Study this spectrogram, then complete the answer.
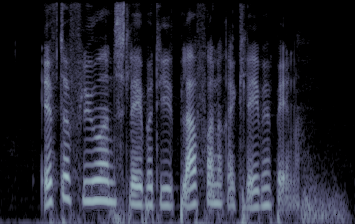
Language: Danish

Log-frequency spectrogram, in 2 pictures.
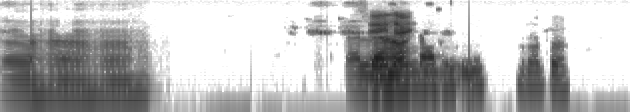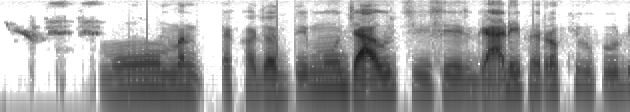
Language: Odia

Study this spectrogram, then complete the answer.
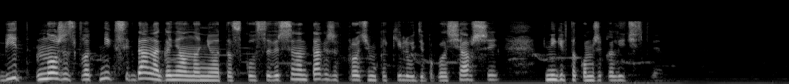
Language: Russian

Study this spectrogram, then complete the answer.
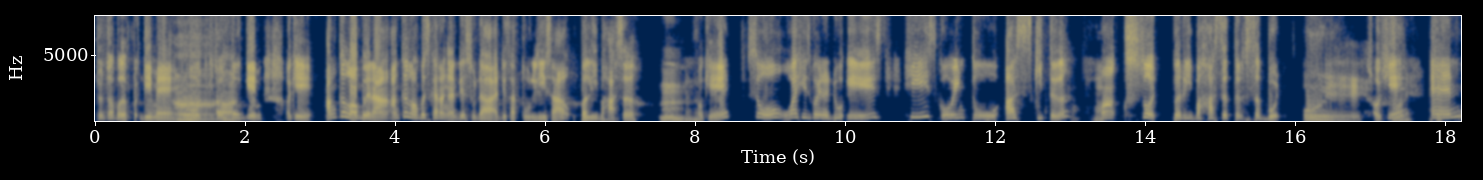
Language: Malay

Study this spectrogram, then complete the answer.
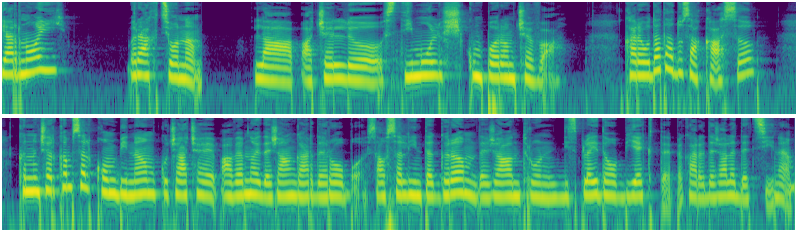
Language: Romanian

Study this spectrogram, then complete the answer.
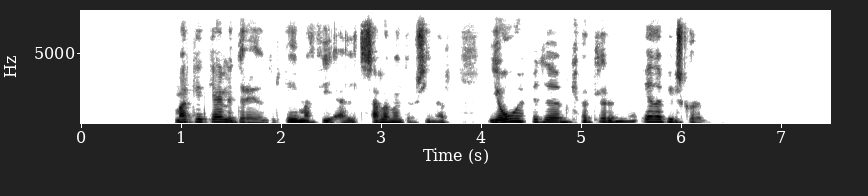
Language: Icelandic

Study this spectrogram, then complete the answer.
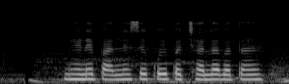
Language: Hindi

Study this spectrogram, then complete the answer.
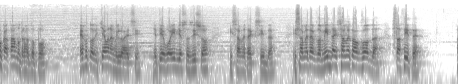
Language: Greek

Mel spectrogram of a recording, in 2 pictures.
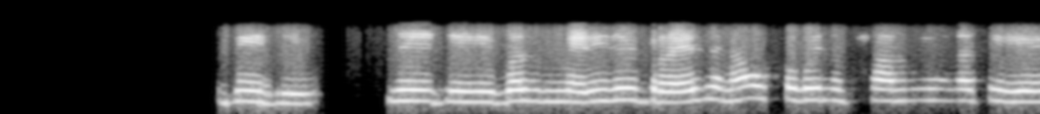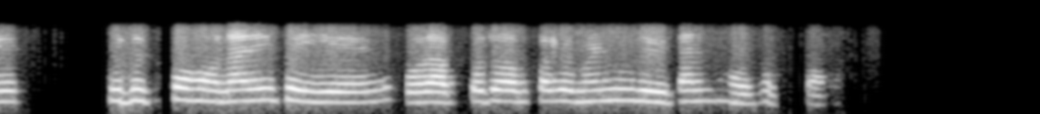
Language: Hindi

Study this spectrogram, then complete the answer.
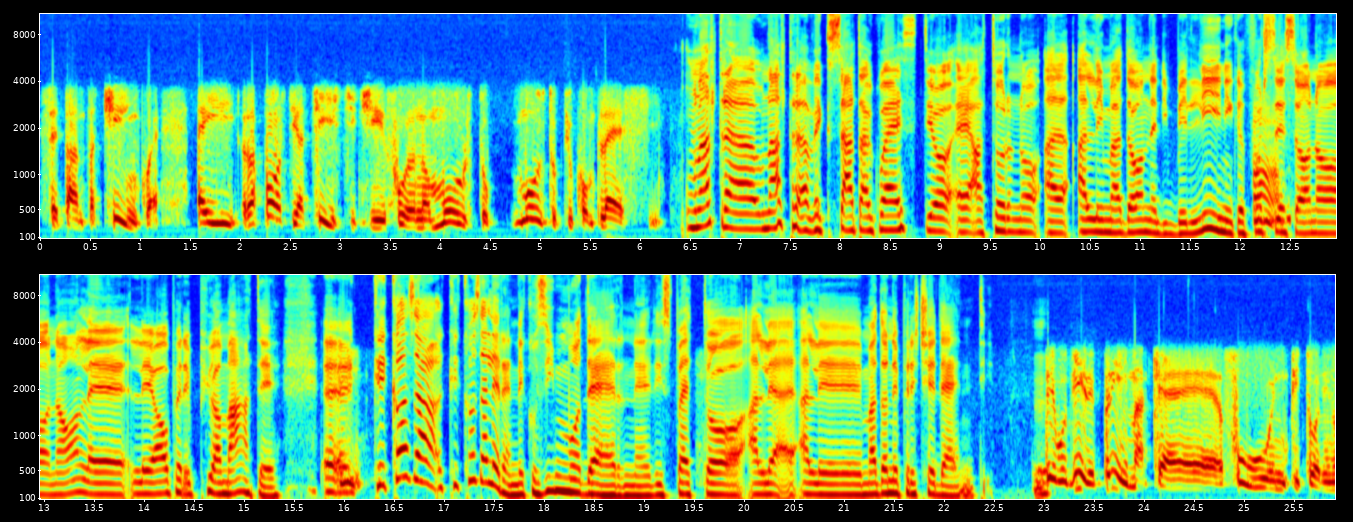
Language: Italian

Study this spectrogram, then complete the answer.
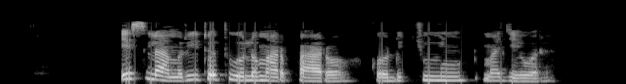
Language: Luo (Kenya and Tanzania)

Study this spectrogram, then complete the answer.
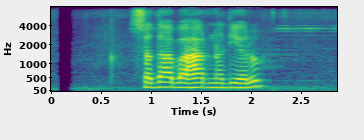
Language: Nepali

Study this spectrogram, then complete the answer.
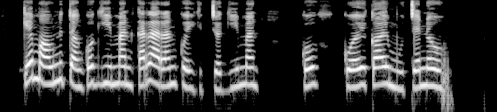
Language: Kalenjin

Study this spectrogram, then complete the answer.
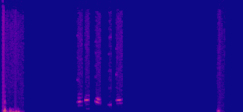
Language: Luo (Kenya and Tanzania)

